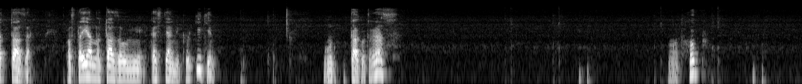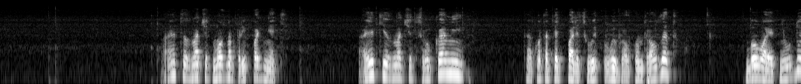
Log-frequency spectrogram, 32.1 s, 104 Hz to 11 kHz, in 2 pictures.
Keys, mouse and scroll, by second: 0.1 middle click, 1.4 shift+click, 2.2 KP_3, 3.1-4.2 middle drag, 5.0-5.5 shift+middle drag, 6.7 g, 11.1 click, 11.7 g, 14.3 click, 15.1 g, 19.2 click, 20.8 click, 21.1-22.2 drag, 23.4 click, 24.4 shift+click, 25.3 shift+click, 26.8 middle click, 28.5 ctrl+z.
